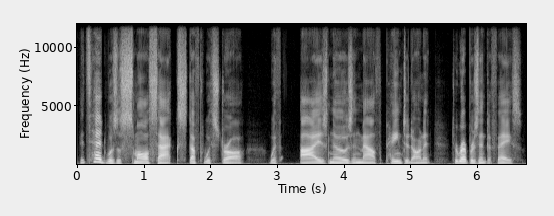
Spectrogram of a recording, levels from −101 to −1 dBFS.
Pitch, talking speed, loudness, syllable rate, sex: 110 Hz, 185 wpm, -21 LUFS, 4.4 syllables/s, male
